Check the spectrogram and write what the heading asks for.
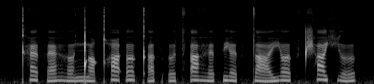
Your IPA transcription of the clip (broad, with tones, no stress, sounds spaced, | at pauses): kʰ æ˥˧ θ æ˩˥ ɦ ɐ˧˩˧ ŋ͡ǃ ɐ˧˩˧ qʰ ɛ˥˧ ʔ ɐ˥˧ kʼ a˩˥ θ ʔ ə˩˥ t͡sʼ a˥˧ ɦ ɛ˩˥ θ j ɛ˧˩˧ θ t aː˧˩˧ j ɐː˥˧ θ t͡ʃʰ a˥˧ ç ə˧˩˧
